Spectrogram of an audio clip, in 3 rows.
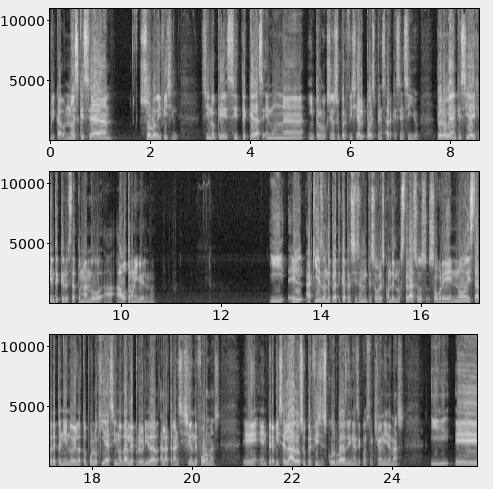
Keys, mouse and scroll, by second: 3.4 ctrl+click, 5.0 ctrl+click, 7.5 ctrl+click, 8.6 ctrl+click, 10.3 ctrl+click, 11.5 ctrl+click, 12.3 ctrl+click, 13.0 ctrl+click, 14.1 ctrl+click, 17.3 ctrl+click, 18.3 ctrl+click, 24.2 ctrl+click, 25.2 ctrl+click.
